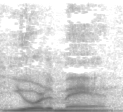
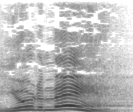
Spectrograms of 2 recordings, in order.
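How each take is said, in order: First: It is said in a serious, accusing way. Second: It is said in a cheerful, praising way. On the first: The listener is the guilty one. The speaker calls it right. "He said" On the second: The listener is being complimented. The speaker calls it wrong. "But he didn't say it that way"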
